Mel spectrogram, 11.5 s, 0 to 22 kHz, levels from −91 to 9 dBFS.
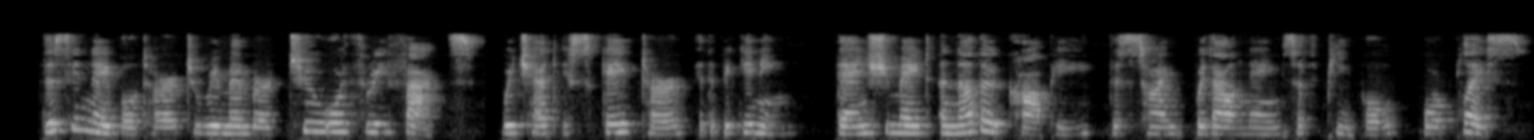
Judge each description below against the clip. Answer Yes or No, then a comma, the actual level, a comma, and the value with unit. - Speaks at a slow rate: No, average, 150 wpm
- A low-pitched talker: No, high, 210 Hz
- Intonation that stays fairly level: No, average, 3.3 semitones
